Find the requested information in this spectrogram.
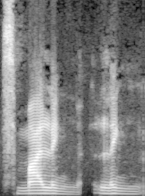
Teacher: Lưu ý là đuôi ng là ngân lên nè, đó, ngân lên nè. Smiling, ling, ngân ở đây ha.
